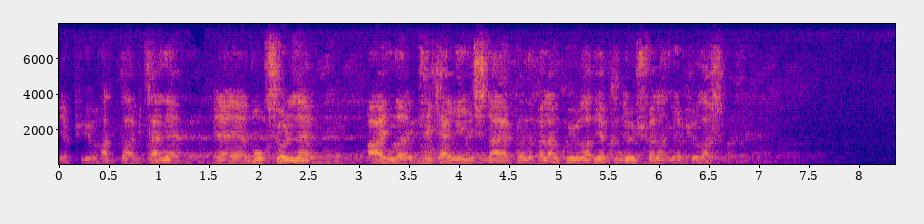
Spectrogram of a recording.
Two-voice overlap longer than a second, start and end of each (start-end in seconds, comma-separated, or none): none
